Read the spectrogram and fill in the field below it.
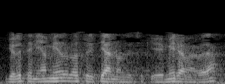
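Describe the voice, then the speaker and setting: Pastor preaching in a reverberant hall. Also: male voice, mid-range voice, rapid-fire, phone-quality sound, slight background noise. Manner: conversational, asks the congregation questions, acts out quotes. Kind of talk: sermon.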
